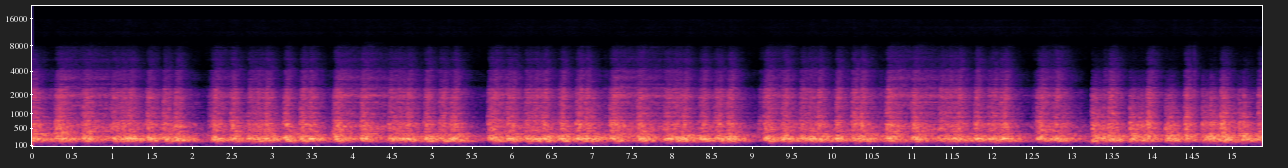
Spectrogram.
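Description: A marching drumline of snare drums playing a fast, dense cadence together. The playing comes in phrases with a brief break about every three and a half seconds.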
